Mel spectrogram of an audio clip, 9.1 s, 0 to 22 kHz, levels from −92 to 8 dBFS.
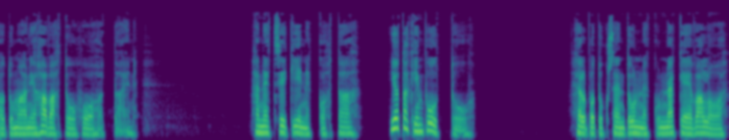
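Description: Nothing to flag: no dropouts, clicks, glitches or level problems are audible anywhere in the clip.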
